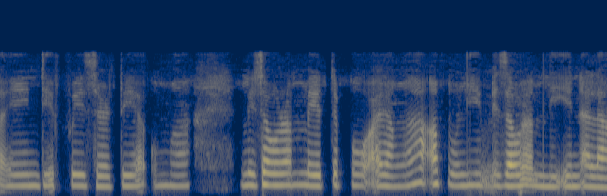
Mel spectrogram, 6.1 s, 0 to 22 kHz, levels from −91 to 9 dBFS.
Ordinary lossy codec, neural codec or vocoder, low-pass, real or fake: none; codec, 24 kHz, 0.9 kbps, WavTokenizer, medium speech release version 1; 7.2 kHz; fake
